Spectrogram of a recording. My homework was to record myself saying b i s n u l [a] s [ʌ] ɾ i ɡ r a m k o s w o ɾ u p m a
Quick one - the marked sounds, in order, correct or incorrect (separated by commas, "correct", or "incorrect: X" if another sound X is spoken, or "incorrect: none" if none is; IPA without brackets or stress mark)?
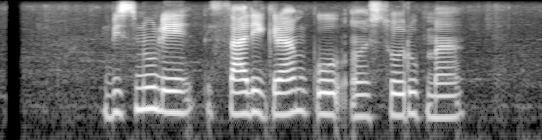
incorrect: e, incorrect: a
